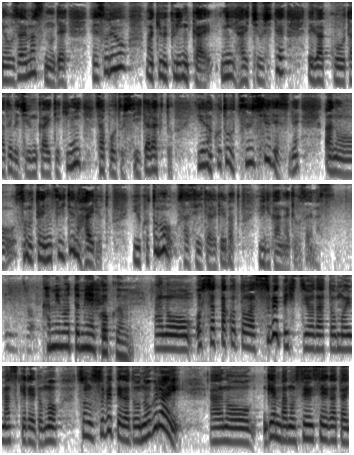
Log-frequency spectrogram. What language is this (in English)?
Japanese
